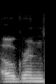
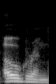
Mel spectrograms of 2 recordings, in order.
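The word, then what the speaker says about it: Ogryn: it means now oh did you watch that ogan story video I sent you I did I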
